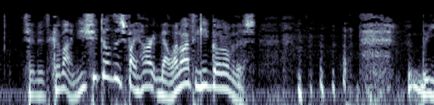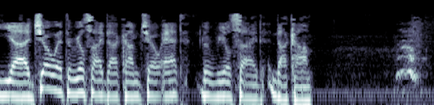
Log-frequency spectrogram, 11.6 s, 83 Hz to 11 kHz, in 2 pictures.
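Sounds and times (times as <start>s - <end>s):
low steady hum: 0.0s - 11.5s
speech: 0.3s - 10.0s
laughter: 3.6s - 4.9s
woman sneezing in a studio: 11.1s - 11.5s.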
